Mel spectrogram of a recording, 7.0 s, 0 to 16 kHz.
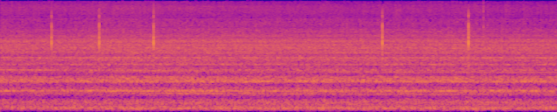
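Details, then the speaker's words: Chinese diesel heater, about 5 years old, after repair (broken glow plug found, de-coked after veg oil gummed it), warm after 14 minutes at full output, being turned down: even low rumble and smooth fan hum slowing down; normal running. "so there you go you can actually hear that that's slowing itself down really nicely I couldn't be more happy"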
